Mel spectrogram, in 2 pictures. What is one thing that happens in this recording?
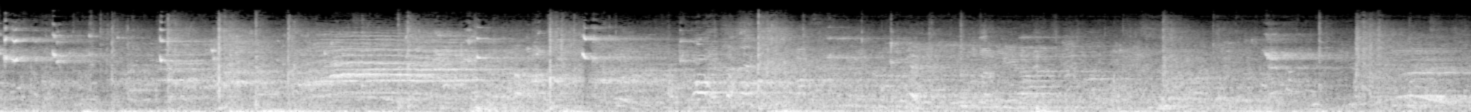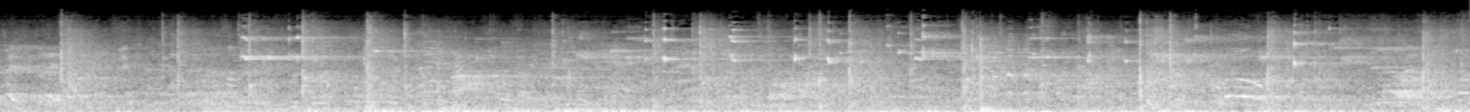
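Badminton rackets strike shuttlecocks with sharp pops in a large echoing hall.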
